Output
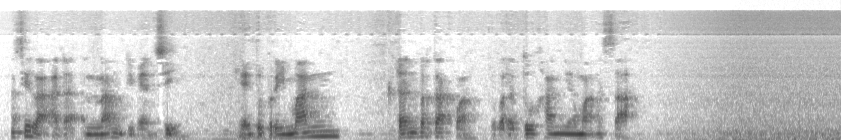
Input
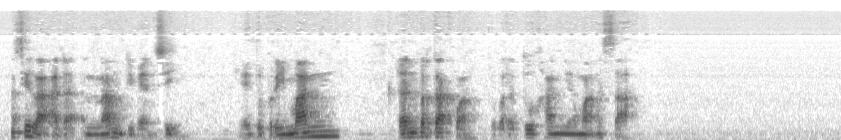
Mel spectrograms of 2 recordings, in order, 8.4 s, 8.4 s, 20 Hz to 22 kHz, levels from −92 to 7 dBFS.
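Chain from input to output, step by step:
camcorder AGC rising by 19 dB per second
level −4.5 dB

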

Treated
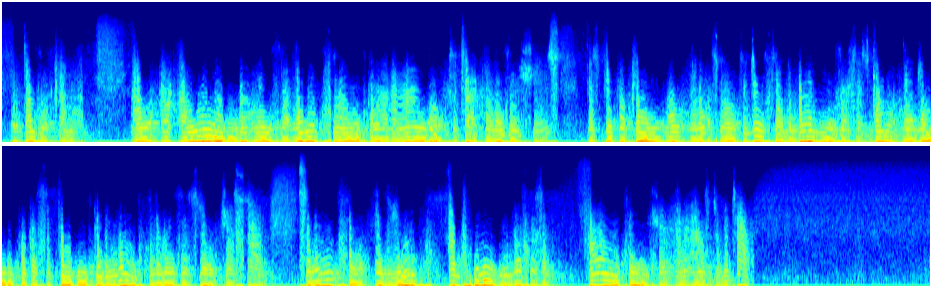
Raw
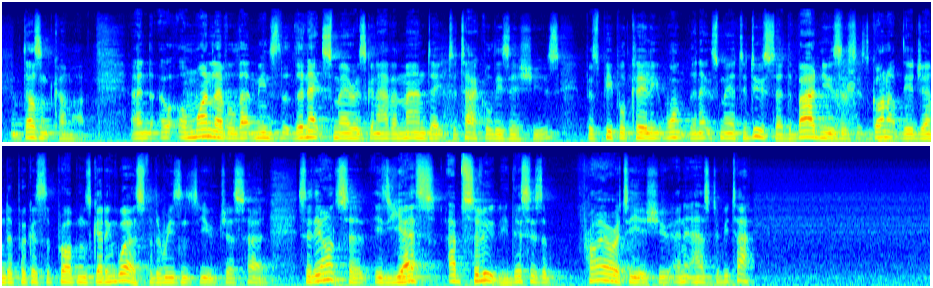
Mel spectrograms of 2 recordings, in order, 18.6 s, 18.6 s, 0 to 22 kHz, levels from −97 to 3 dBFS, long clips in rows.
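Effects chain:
phase shifter 1.4 Hz, delay 1.3 ms, feedback 30%
full-wave rectification
treble cut that deepens with the level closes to 350 Hz, closed at −25.5 dBFS
level +1 dB

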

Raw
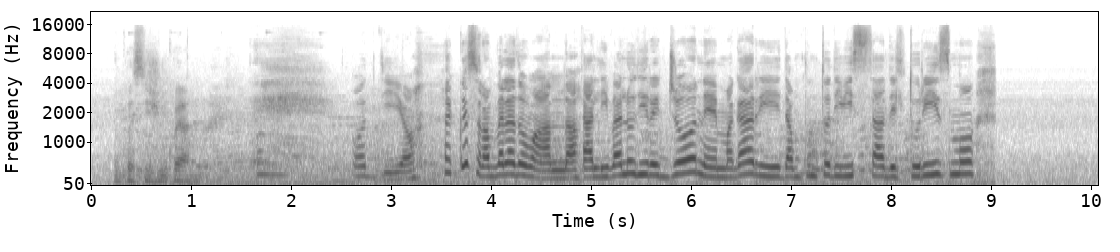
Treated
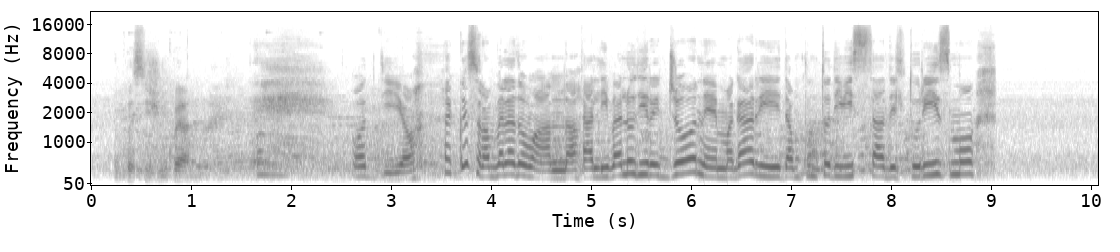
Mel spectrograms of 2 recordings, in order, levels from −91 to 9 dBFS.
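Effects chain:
Bessel high-pass filter 500 Hz, order 4
brickwall limiter −25 dBFS, peak gain reduction 10 dB
level −4 dB

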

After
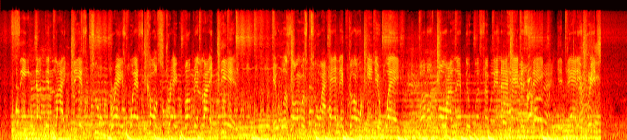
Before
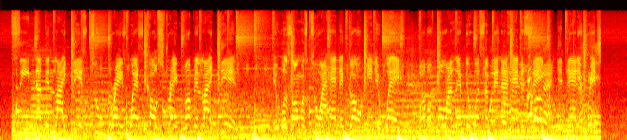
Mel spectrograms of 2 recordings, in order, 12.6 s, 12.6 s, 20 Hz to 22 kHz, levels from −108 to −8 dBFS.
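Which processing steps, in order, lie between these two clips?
brickwall limiter −16.5 dBFS, peak gain reduction 10.5 dB
rotating-speaker cabinet horn 8 Hz, later 0.65 Hz, at 0:07.13
level −1 dB

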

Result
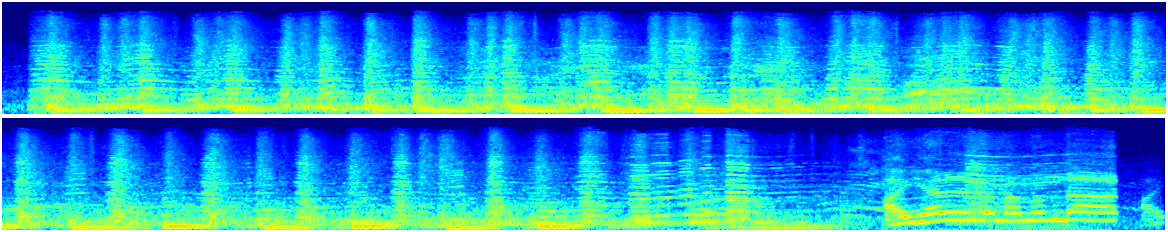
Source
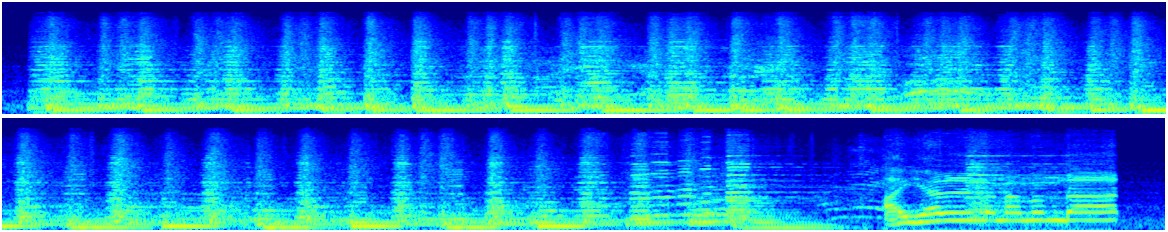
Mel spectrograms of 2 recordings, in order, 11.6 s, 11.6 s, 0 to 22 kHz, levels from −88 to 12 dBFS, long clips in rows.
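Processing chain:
tape wow and flutter 65 cents
slap from a distant wall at 220 metres, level −13 dB
0:07.53–0:09.78: one half of a high-frequency compander encoder only
level +6 dB

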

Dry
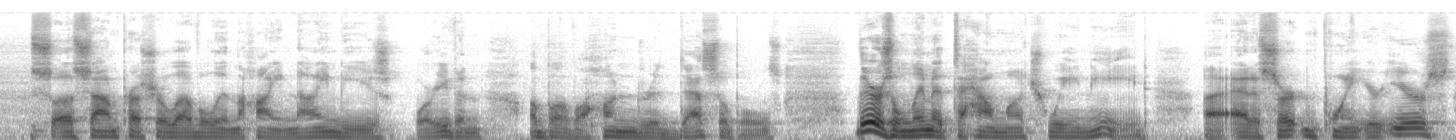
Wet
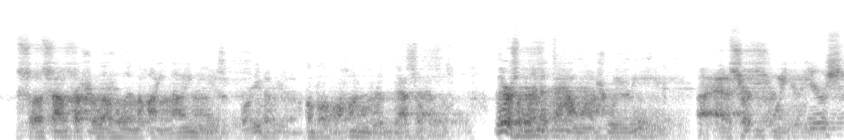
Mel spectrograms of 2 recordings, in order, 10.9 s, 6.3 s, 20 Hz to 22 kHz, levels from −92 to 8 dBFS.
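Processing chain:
noise gate −43 dBFS, range −22 dB
band-pass filter sweep 1,300 Hz → 2,900 Hz, 0:07.93–0:10.66
reverb whose tail is shaped and stops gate 370 ms rising, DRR 7.5 dB
time stretch by phase vocoder 0.58×
level +1 dB

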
